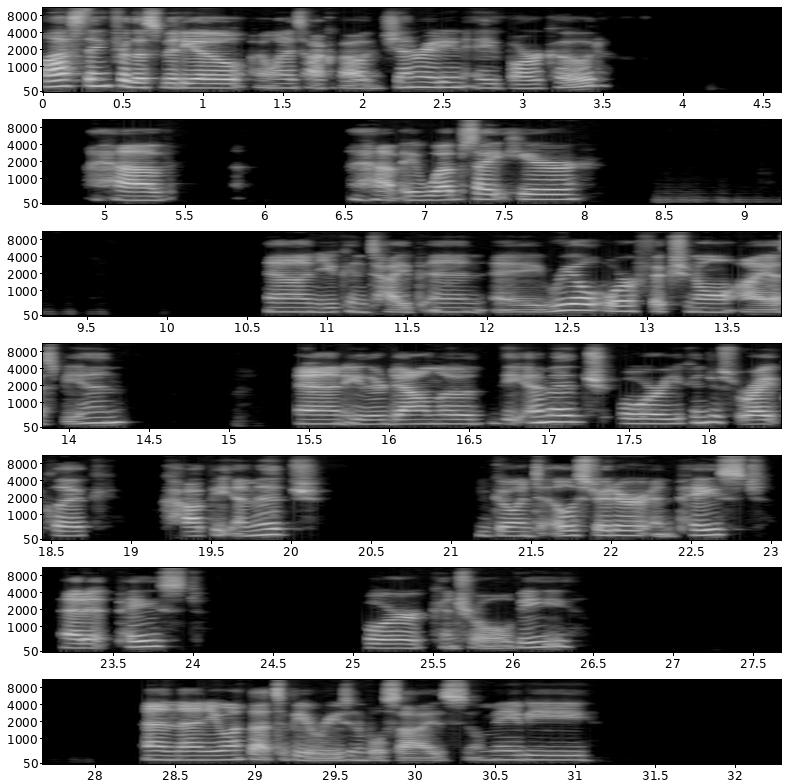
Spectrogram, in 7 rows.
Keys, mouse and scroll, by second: 1.2 click, 8.9 click, 11.4 click, 12.1 click, 15.0 click, 17.0 right click, 18.9 click, 20.2 click, 22.8 click, 24.1 click, 25.4 click, 28.3 shift+click, 31.0 shift+click.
